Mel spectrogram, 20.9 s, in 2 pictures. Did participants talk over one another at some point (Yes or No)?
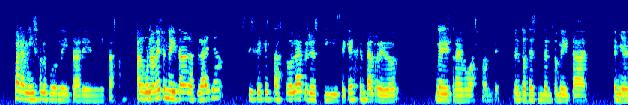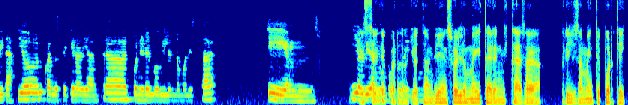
Yes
